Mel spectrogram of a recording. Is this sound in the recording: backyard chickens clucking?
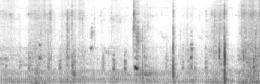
yes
